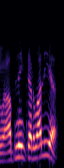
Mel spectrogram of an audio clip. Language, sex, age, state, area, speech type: Hindi, male, 60+, Bihar, urban, conversation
